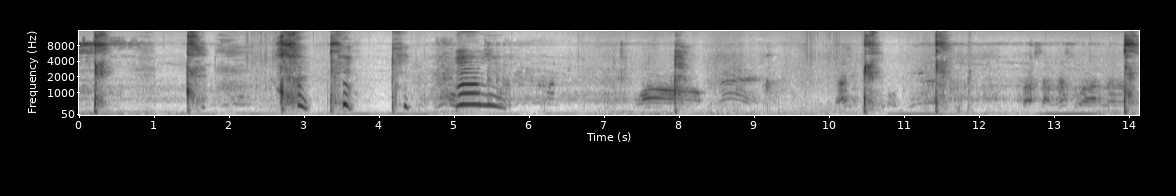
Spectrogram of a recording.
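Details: Young boy with a cough and cold: several short, sharp coughs between whiny, crying vocal sounds.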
